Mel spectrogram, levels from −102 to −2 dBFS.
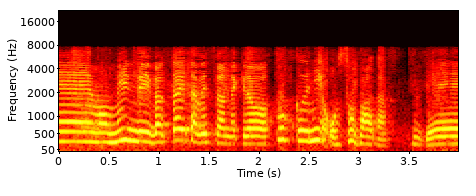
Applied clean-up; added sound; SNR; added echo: neural separator model SepFormer DNS4.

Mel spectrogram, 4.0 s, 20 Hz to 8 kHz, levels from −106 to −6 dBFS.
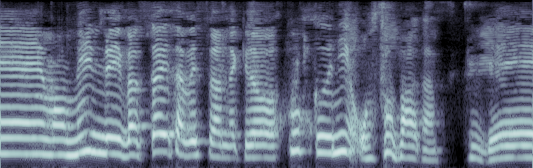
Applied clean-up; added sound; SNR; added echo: neural mask model Resemble Enhance denoiser.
